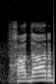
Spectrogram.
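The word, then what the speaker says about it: four: আমাদের মনে রাখতে হবে যে এখানে আর এর উচ্চারণ আহ। R, R, R. Not left. R, R, R. কবলার নয় কবলা, ফাদার নয় ফাদা, মাদার নয় মাদা। অনেক সময় বলি না ফোর, ফাইভ, ফোর নয় ফো।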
